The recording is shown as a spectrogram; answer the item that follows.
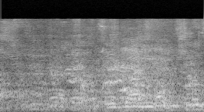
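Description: Chatter of several people talking over one another close to the microphone, spectators' conversation with no words standing out.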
